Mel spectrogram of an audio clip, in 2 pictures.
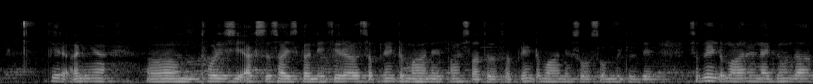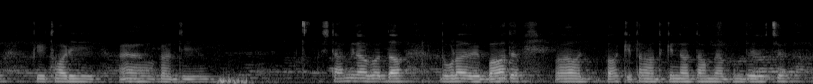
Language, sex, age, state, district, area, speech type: Dogri, male, 18-30, Jammu and Kashmir, Kathua, rural, spontaneous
